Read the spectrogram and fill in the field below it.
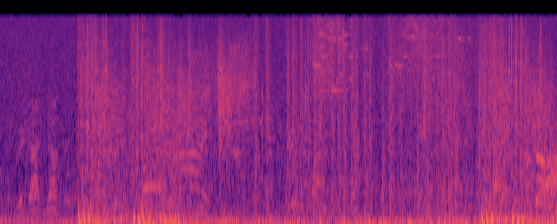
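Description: Guns fire in rapid bursts of shots.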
